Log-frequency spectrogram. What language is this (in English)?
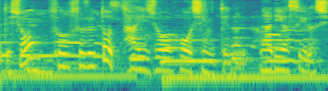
Japanese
